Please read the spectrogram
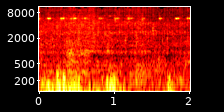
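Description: Mountain bike riding over a leaf-covered dirt trail: tyres rumbling on the ground with irregular low knocks from bumps, and wind buffeting the camera microphone.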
